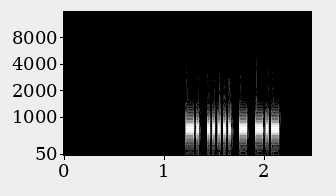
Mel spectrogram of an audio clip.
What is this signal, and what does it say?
Morse code, heard as a keyed tone, about 44 wpm, 700 Hz. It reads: N5TK
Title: USA Call Signs - 4 Characters - 6x Character Spacing - 45wpm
